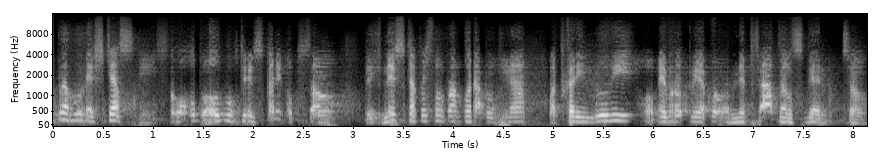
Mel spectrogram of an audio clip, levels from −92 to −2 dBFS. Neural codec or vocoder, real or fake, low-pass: codec, 44.1 kHz, 0.9 kbps, DAC; fake; 14.4 kHz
